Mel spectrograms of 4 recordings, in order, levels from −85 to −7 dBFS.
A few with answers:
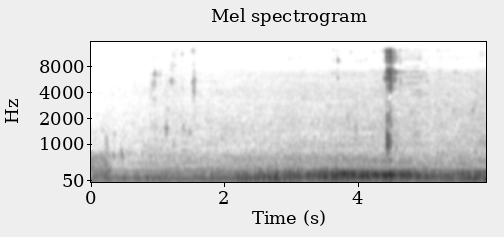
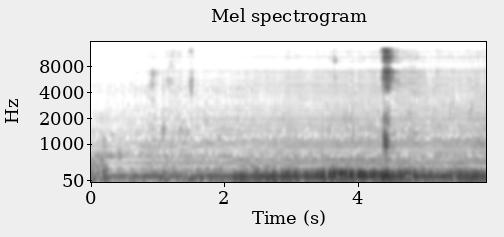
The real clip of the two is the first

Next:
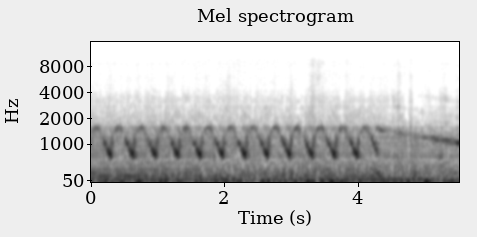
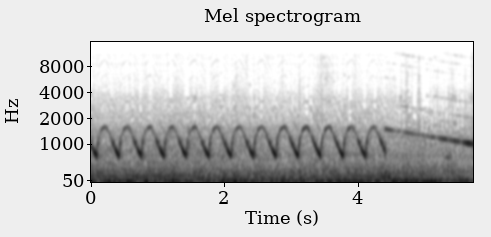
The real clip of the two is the second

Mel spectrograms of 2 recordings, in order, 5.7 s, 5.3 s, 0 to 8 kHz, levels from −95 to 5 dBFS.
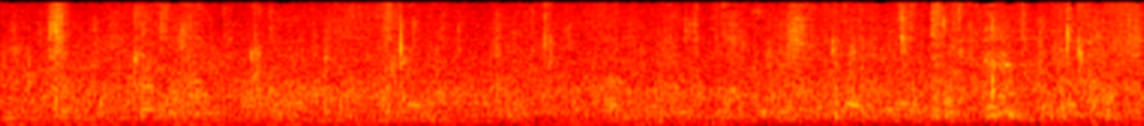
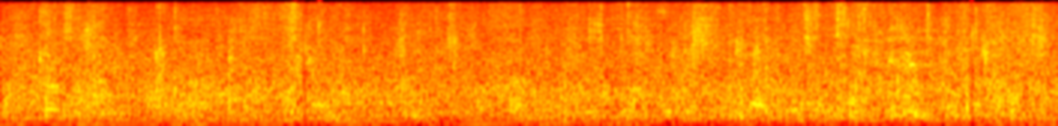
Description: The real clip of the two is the second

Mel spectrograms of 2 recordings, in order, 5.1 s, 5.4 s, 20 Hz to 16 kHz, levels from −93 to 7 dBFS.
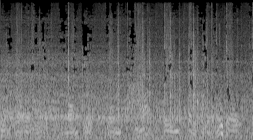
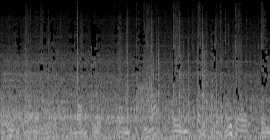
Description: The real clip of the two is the second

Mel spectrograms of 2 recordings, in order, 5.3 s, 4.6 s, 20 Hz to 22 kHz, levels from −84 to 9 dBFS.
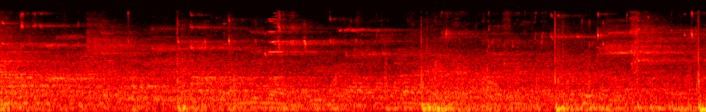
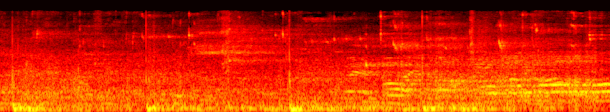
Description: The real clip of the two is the first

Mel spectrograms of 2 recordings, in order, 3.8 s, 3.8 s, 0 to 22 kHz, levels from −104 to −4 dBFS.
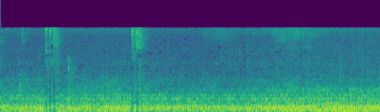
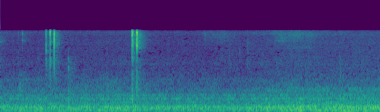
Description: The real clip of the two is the first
